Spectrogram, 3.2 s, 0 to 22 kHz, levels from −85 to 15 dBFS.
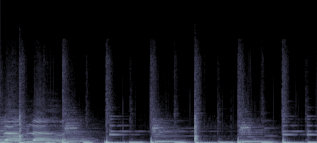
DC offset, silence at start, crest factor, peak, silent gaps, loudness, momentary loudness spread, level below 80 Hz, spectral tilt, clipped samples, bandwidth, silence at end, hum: under 0.1%; 0 s; 16 dB; -10 dBFS; none; -28 LUFS; 5 LU; -32 dBFS; -7 dB/octave; under 0.1%; 13.5 kHz; 0 s; none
